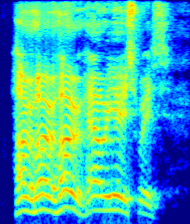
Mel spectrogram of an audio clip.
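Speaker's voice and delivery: very loud, high-pitched, booming voice. Podcast guest, welcomed on as Santa, greets the host, Santa voice. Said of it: "doing his uh, his best impression of Santa".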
